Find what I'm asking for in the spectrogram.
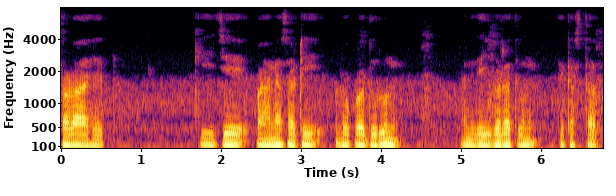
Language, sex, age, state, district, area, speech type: Marathi, male, 45-60, Maharashtra, Akola, urban, spontaneous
